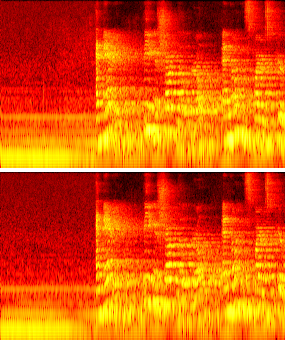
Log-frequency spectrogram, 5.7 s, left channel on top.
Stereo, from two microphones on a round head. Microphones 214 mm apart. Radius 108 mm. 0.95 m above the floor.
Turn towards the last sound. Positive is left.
turn(degrees=5)  # may be behind; listen again after turning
